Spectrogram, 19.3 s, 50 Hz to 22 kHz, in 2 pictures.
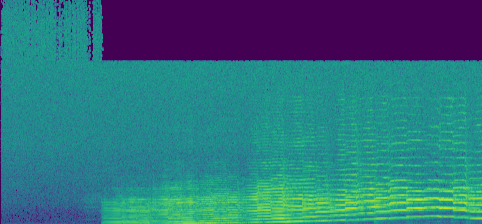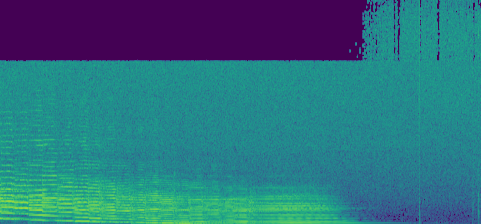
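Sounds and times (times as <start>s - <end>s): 
cello playing in A major: 2.0s - 17.0s.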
